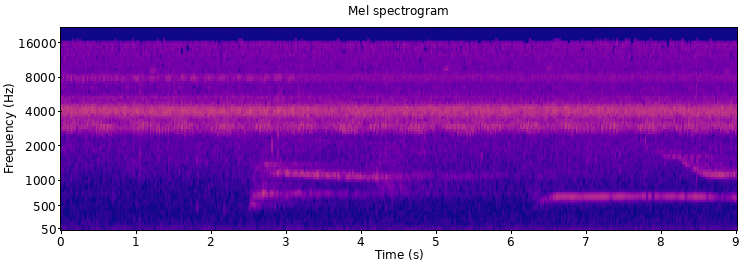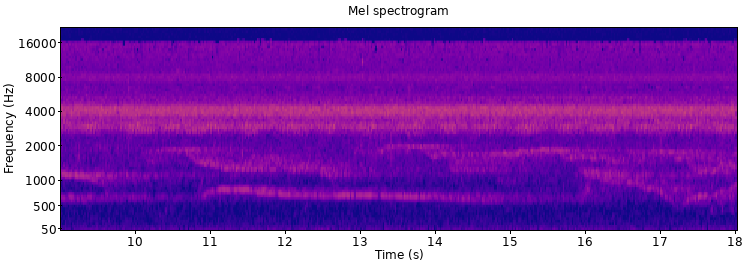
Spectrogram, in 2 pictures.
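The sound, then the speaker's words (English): Several coyotes howl in the distance in a swamp under a rising full moon, in wavering, overlapping rising and falling tones, joined one after another, over a steady high chorus of insects on a quiet night. “Coyotes howling in the distance.”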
